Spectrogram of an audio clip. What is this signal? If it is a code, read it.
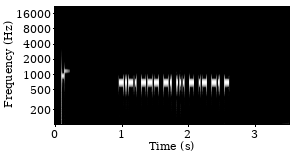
Morse code, heard as a keyed tone, about 53 wpm, 700 Hz. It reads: CONSTANT
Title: Sentences from Top 1500 Words - New Word Drill Alt - 50wpm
